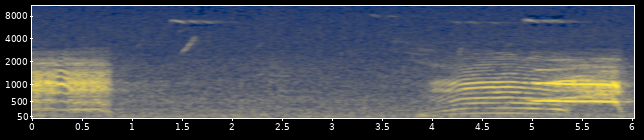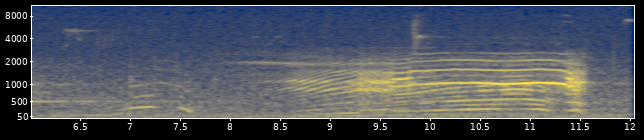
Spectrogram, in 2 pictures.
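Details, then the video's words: Cow mooing three times: a short call at the start, then two long, loud harmonic moos near five and ten seconds, each swelling and bending in pitch, with faint chirps in the background. "Cow Sound"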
